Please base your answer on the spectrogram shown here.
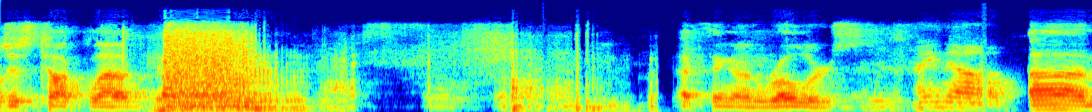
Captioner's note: crash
